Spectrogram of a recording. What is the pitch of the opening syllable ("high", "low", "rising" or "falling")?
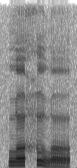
high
